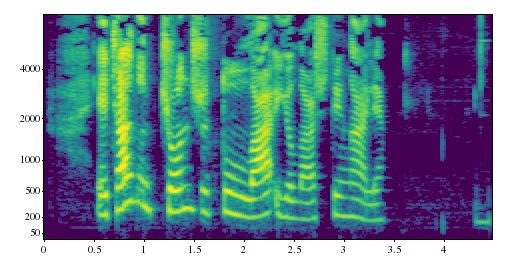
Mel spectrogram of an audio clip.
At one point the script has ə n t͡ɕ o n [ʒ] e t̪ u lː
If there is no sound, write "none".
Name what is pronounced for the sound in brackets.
ʒ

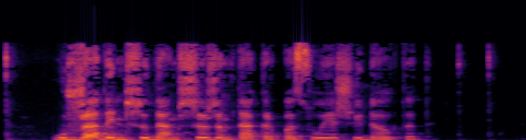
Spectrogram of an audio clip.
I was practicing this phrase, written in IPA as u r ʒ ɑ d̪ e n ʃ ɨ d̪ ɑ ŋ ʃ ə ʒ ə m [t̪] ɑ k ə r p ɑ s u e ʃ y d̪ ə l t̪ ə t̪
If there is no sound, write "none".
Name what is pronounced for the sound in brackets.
t̪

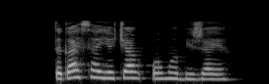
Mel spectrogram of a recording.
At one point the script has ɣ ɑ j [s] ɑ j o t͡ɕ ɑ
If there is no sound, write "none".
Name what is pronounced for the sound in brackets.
s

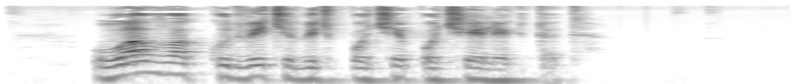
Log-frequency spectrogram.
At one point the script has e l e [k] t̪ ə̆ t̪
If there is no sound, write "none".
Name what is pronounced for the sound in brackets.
k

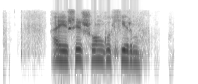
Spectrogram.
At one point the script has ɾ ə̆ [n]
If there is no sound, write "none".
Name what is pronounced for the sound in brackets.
m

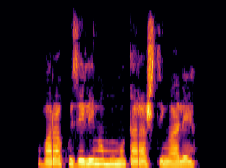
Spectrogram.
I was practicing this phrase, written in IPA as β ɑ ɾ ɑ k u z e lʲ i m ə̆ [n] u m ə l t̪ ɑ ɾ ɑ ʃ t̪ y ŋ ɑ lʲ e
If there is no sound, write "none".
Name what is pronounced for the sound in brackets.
m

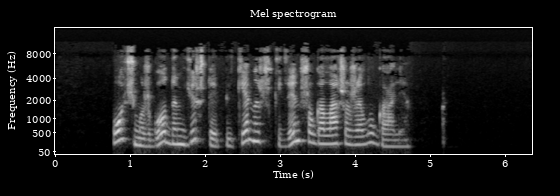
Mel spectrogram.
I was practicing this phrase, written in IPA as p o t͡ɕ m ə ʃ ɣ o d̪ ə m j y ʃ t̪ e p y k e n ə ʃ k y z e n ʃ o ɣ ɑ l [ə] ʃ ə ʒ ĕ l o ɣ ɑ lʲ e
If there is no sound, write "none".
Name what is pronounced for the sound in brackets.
ɑ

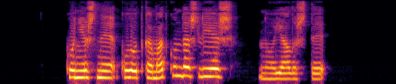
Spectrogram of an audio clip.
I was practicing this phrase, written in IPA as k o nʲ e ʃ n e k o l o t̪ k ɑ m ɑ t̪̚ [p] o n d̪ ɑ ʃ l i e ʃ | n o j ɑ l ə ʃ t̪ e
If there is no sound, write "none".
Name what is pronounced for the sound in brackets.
k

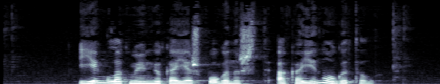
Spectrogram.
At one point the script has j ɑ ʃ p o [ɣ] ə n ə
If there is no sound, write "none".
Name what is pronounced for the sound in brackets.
ɣ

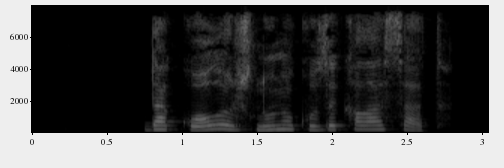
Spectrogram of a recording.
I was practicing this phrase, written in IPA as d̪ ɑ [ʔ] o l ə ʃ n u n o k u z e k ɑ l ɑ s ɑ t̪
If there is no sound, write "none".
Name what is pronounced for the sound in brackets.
k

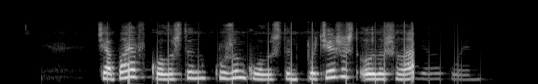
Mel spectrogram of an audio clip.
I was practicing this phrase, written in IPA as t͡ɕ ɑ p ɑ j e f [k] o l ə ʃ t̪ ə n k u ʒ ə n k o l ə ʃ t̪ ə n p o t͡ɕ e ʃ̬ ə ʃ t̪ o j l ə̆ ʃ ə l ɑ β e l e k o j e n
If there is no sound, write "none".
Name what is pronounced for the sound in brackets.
k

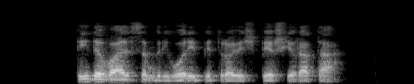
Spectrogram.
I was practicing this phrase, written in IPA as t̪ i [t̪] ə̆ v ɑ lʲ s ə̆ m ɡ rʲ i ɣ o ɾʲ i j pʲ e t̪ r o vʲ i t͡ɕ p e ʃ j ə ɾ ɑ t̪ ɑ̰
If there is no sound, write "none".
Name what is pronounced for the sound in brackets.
d̪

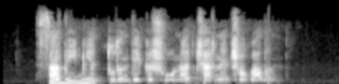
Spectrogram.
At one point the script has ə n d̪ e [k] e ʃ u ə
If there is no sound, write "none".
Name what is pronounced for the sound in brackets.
k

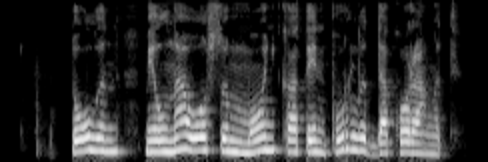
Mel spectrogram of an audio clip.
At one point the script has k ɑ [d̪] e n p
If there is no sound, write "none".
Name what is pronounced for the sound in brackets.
t̪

